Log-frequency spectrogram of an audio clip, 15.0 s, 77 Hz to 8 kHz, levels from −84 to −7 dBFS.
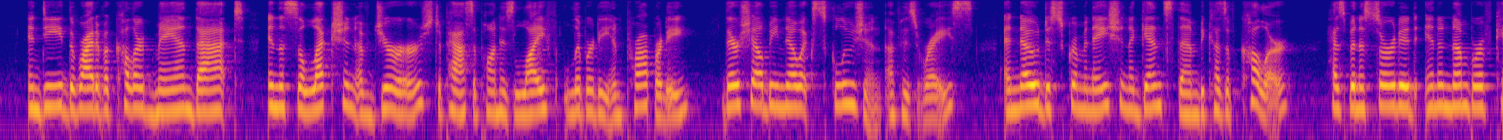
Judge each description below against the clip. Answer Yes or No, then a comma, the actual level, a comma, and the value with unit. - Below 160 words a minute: No, average, 180 wpm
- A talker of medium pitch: No, high, 220 Hz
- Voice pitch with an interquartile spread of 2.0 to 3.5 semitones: Yes, average, 2.9 semitones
